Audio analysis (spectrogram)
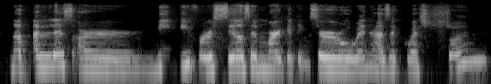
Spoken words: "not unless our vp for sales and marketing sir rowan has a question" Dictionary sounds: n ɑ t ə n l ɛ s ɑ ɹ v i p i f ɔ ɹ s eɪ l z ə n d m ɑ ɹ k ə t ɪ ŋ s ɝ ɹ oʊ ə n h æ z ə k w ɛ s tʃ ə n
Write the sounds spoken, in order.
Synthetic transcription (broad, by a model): n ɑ t ə n l ɛ s ɑ ɹ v i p i f ɔ ɹ s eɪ l s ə n m ɑ ɹ k ə t ɪ ŋ s ɝ ɹ oʊ ə n h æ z ə k w ɛ s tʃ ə n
